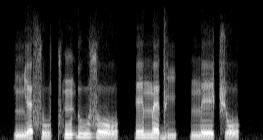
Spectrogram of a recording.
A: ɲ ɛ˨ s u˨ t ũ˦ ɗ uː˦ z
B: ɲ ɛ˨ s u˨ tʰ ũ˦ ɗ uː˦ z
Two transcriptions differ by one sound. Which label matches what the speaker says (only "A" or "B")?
B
